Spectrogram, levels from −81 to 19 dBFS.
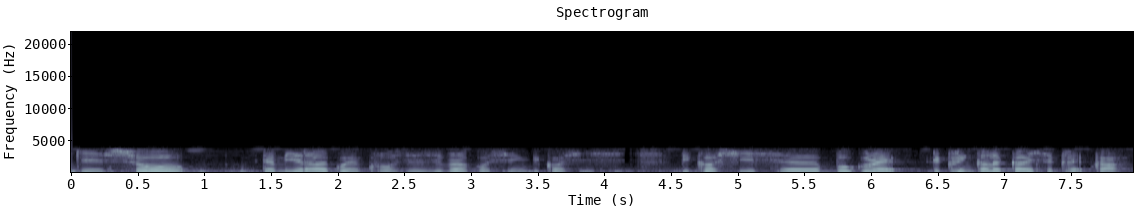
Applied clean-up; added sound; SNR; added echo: none; Thunder; 19 dB; none.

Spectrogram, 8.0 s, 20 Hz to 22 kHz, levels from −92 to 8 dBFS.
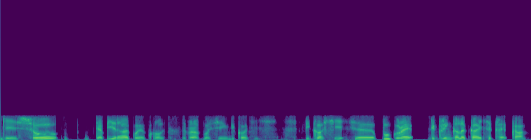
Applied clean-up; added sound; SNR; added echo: neural diffusion model UNIVERSE++.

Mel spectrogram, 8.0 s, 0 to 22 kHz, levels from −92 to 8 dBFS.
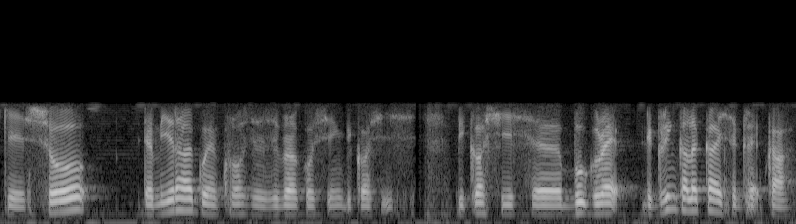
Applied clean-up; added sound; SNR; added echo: none; none; none; none.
